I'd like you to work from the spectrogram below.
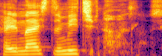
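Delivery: whispered under the breath.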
